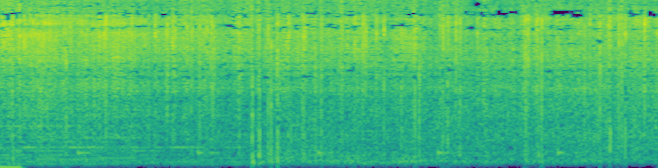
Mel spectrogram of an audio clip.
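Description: An electric welding arc crackles and sizzles steadily.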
